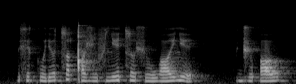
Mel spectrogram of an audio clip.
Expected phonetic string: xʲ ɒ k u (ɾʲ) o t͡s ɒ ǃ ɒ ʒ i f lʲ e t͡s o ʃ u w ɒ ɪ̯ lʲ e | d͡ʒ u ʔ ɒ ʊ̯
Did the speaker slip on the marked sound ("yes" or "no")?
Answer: no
